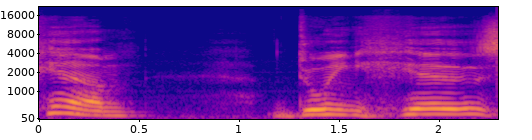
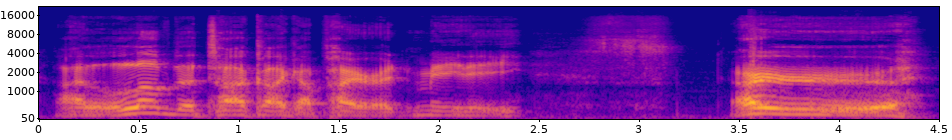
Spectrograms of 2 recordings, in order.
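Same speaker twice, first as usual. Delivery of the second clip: hammed-up movie pirate; growling pirate boast; 5 dB louder, slower than usual. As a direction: relish it like an old sea dog. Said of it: "that was his voice that everybody's tried to emulate".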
